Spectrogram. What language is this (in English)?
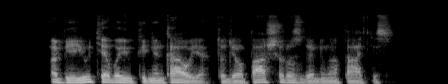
Lithuanian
